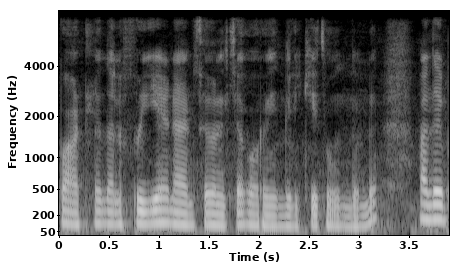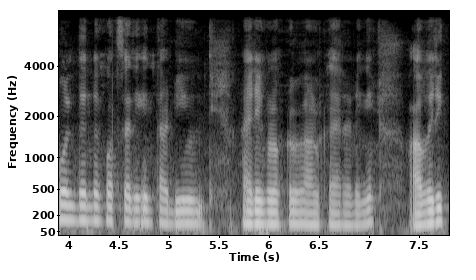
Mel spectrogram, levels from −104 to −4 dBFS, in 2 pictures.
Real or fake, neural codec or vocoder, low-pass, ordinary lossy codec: fake; codec, 44.1 kHz, 7.8 kbps, Pupu-Codec; 7.2 kHz; none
